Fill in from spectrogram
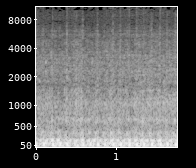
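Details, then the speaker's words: Yamaha Mio Soul scooter, rear wheel turning with CVT cover work: low even smooth throb, no grinding; earlier noise traced to crushed rear pulley area and wrong-part belt. "Kebanyakan nah rodanya sudah berputar suaranya lembut"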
